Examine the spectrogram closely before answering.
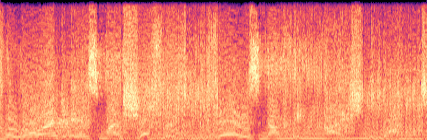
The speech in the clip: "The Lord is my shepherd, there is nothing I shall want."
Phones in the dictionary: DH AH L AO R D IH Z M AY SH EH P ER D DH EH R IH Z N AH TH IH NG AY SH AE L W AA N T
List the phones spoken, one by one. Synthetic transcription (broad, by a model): DH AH L AO R D IH Z M AY SH EH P ER D DH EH R IH Z N AH TH IH NG AY SH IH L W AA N T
